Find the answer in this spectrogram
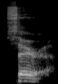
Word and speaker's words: Sara: She will tell I'm like, Sarah, it's still pronounced Sarah.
